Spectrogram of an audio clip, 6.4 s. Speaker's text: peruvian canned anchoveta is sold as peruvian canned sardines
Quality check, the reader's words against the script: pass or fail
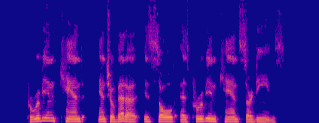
pass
